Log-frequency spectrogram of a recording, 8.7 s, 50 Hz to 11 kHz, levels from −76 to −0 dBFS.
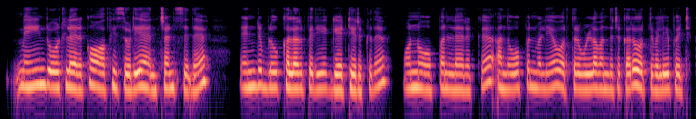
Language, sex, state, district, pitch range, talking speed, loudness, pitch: Tamil, female, Tamil Nadu, Nilgiris, 195-225 Hz, 165 wpm, -17 LUFS, 205 Hz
